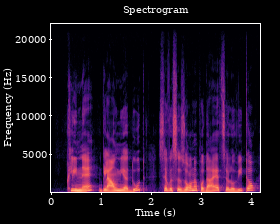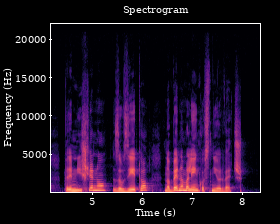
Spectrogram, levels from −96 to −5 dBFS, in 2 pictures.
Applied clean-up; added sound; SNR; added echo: none; none; none; none.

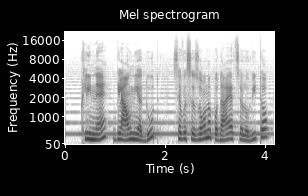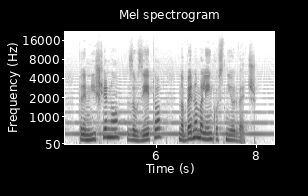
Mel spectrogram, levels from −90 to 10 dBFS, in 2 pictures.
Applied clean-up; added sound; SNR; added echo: none; Brass instrument; 16 dB; none.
